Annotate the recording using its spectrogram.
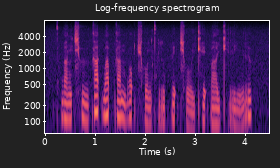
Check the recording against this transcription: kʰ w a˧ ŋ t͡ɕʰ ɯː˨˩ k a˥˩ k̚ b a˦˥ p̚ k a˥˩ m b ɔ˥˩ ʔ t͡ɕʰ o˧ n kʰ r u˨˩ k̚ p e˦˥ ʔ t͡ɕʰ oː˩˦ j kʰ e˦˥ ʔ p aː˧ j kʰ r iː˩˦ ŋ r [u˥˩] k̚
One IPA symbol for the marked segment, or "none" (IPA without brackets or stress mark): ɯ˥˩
